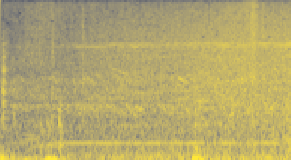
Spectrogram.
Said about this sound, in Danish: Truck-lyd og måger. Og køle, sådan en køleboks-lyd. Køleapparater.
